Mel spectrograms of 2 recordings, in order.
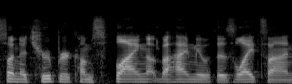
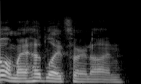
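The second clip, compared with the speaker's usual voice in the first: ordinary talk, nothing marked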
